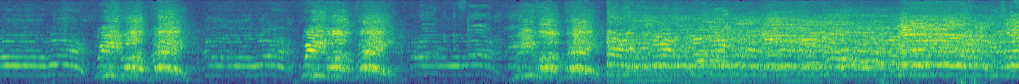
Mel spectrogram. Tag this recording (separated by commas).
Speech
